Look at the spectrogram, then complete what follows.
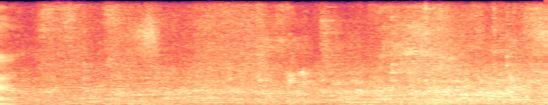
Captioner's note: background chatting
